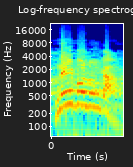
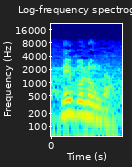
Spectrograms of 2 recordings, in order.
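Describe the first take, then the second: First: Higher, louder defiant refusal of "नहीं बोलूंगा"; defiant shout. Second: Softer, sulky muttered refusal of "नहीं बोलूंगा"; sullen refusal. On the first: Son shouts his refusal. (ऊँची आवाज़ में अकड़कर "नहीं बोलूंगा") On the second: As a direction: say "नहीं बोलूंगा" low and stubborn. Stubborn son refuses guru. (धीमे, ज़िद्दी स्वर में "नहीं बोलूंगा") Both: Acted.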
